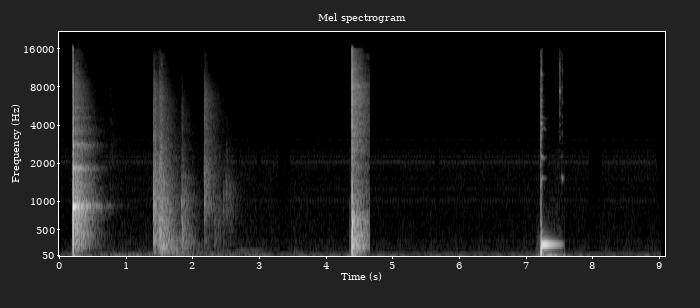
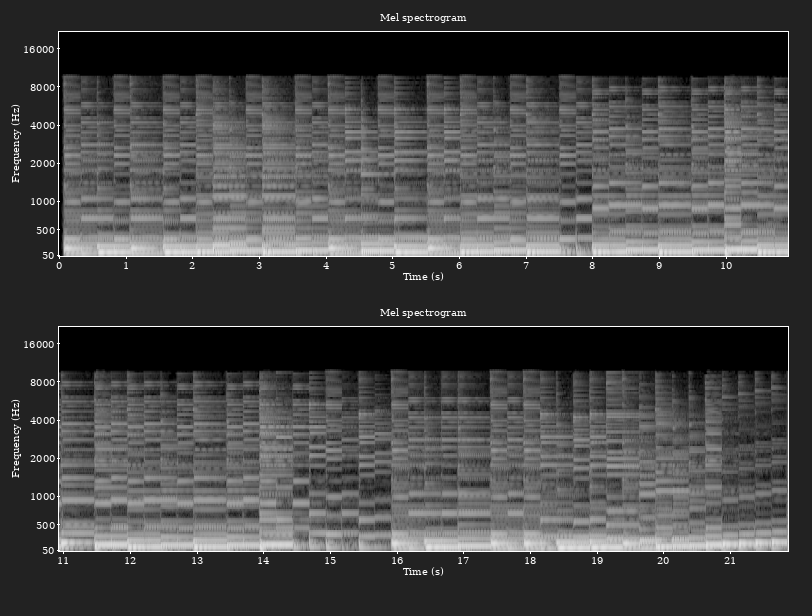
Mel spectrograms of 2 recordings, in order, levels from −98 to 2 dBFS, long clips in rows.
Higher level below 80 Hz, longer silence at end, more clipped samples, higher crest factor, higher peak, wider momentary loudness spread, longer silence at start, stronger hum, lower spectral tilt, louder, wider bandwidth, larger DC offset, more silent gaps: second, -50 dBFS vs -36 dBFS; first, 1.6 s vs 0 s; neither; first, 28 dB vs 12 dB; about the same, -4 dBFS vs -6 dBFS; first, 21 LU vs 5 LU; first, 0.2 s vs 0.05 s; neither; second, -5 dB/octave vs -7.5 dB/octave; second, -24 LUFS vs -20 LUFS; first, 16 kHz vs 9.8 kHz; neither; neither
